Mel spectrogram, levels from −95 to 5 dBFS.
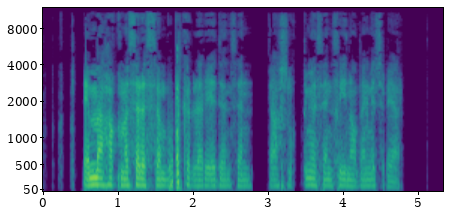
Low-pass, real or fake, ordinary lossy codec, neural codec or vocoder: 10.8 kHz; fake; MP3, 48 kbps; vocoder, 48 kHz, 128 mel bands, Vocos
